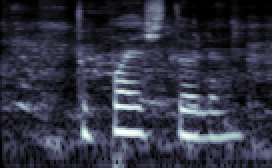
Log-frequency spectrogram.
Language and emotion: Russian, angry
